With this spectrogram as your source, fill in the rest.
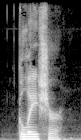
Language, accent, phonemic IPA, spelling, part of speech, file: English, US, /ˈɡleɪ.ʃɚ/, glacier, noun, En-us-glacier.ogg
- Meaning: 1. A large body of ice which flows under its own mass, usually downhill 2. An area of a mountain where snow is present year-round 3. Something that moves very slowly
